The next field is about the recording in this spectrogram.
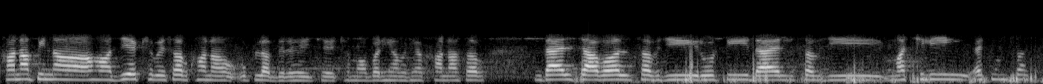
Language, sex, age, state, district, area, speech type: Maithili, female, 60+, Bihar, Supaul, rural, conversation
